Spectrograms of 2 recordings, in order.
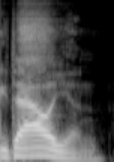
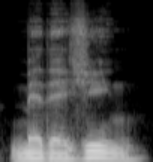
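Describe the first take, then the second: First: The name is said the anglicized American way. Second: The name is said the Colombian Spanish way.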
